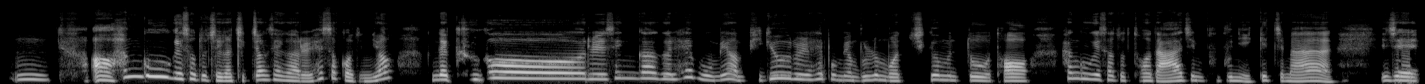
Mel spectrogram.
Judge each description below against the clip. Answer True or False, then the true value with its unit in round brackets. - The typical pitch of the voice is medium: False (210 Hz)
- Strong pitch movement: True (7.4 semitones)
